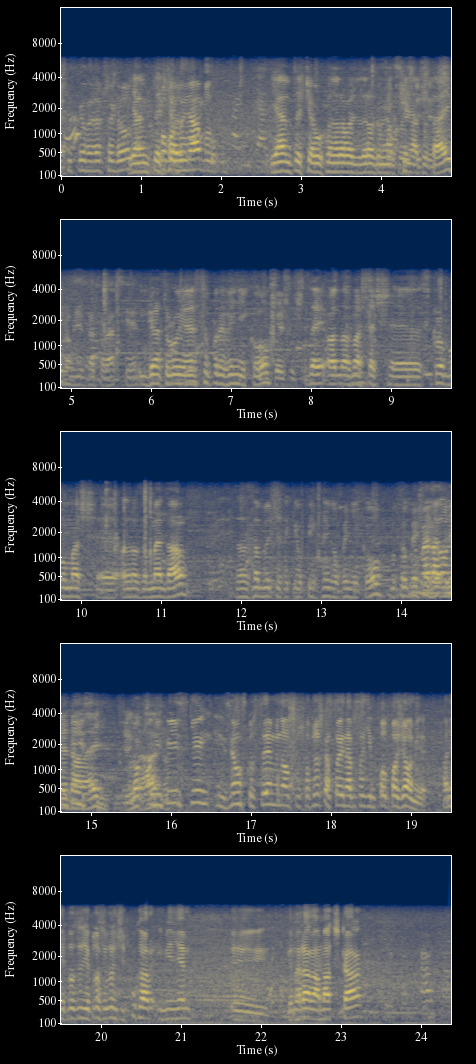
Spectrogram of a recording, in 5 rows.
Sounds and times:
Male speech, man speaking: 0:00.0 - 0:02.0, 0:02.6 - 0:11.4, 0:12.0 - 0:23.3.

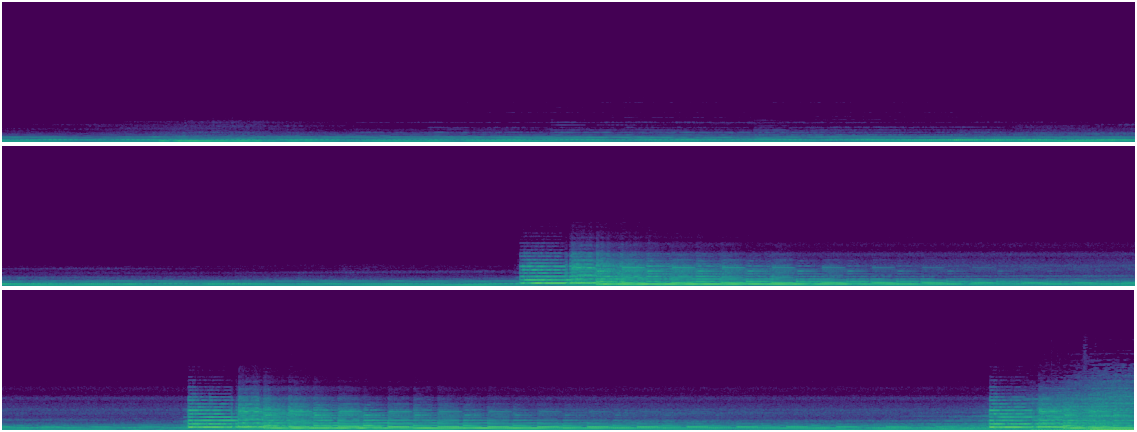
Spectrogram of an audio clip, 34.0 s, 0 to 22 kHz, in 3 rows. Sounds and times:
Music: 0:00.0 - 0:33.9.

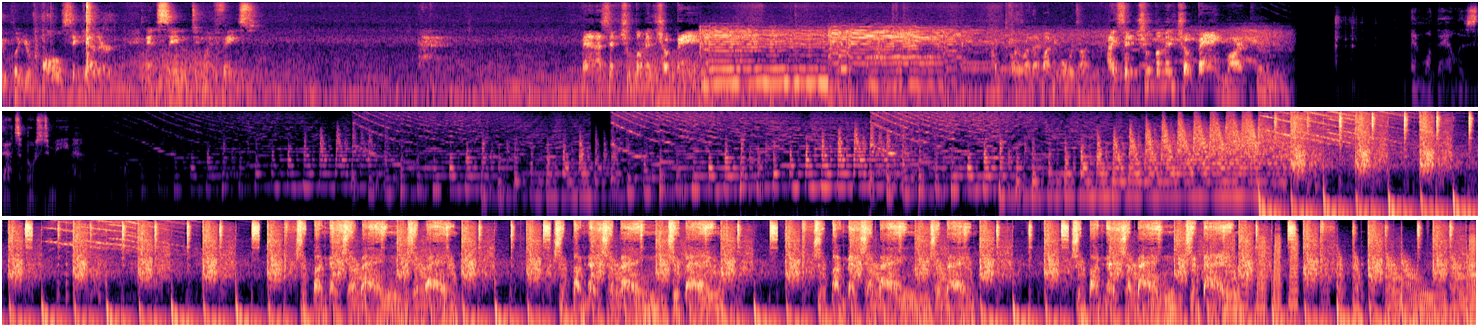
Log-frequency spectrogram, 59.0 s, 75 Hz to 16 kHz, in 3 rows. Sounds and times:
Trance music: 0:00.0 - 0:15.9, 0:21.0 - 0:59.0
Techno: 0:21.1 - 0:59.0.

